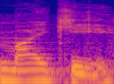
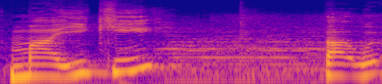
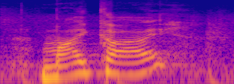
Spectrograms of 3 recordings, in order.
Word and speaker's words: Mikey: I'll be offended if you don't pronounce my name Mikey. Okay? But my name is spelled in a way that is like properly pronounced in Japanese. So Maiki, right? And a lot of people have called me Maiki, which is like somewhat correct, yeah. Maikai, Meiki. And I get low-key offended by that, but I don't say a thing.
